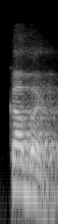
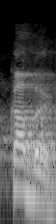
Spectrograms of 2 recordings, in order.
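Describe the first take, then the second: No difference in how they are said.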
